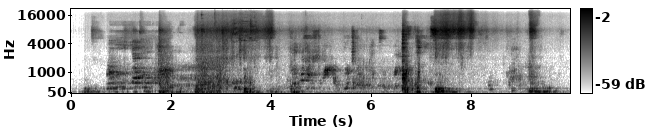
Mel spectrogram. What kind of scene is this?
elevator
